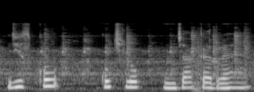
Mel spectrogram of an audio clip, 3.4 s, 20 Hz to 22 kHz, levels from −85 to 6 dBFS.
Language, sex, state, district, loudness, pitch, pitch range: Hindi, female, Jharkhand, Palamu, -16 LUFS, 220 Hz, 205-250 Hz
